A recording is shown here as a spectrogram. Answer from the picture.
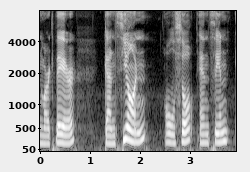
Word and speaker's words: canción: The next one is canción. Canción. Well, technically, that is also like the last syllable, ción. But essentially you're saying canción, okay?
